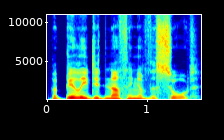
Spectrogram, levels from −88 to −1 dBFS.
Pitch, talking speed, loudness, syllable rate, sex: 110 Hz, 270 wpm, -18 LUFS, 6.2 syllables/s, male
